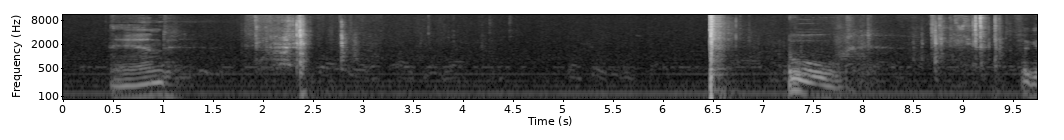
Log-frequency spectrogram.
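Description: A Crosman F4 air rifle fires over a chronograph, giving two sharp close pops several seconds apart, with someone talking quietly between and after the shots.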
